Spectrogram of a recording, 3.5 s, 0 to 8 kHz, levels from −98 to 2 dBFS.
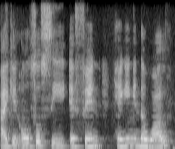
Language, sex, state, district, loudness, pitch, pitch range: English, female, Arunachal Pradesh, Papum Pare, -20 LUFS, 205 Hz, 200-210 Hz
